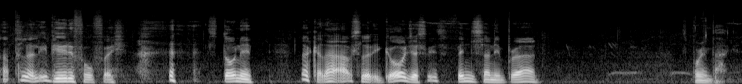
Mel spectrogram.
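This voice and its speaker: A man in his fifties, an angler talking casually to the camera from a lakeside bank, soft-spoken and often murmuring under his breath. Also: mid-range voice, sing-song, moderate pace, gravelly, long pauses, husky, no room sound. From England. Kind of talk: casual fishing commentary. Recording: faint outdoor noise with birds.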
